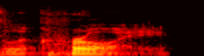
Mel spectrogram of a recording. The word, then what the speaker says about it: LaCroix: Pronunciation is LaCroix.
